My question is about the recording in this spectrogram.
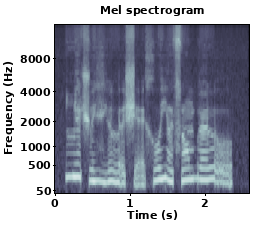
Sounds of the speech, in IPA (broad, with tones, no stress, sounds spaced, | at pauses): ʎ ə̃˥˨ ʃ ʏ˧ vʲ ɵ˩˧˩ l ə̰˦˥ ʃ ɛ̰˩˧˩ x o˦˥ j ə̃˩˧˩ s ɔ̃˦˥ b œ˦˥ l o̰˥˨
